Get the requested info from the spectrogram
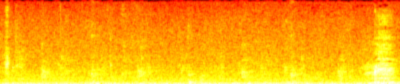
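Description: Faint, light ticks, roughly evenly spaced, over a low steady hum.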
